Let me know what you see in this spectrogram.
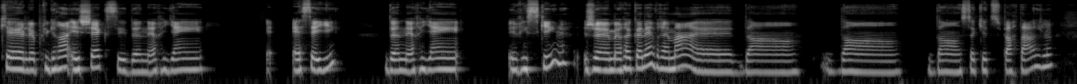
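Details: Adult woman who stutters, a speech-language pathology master's candidate speaking French, who says she stutters a lot during presentations; audible part-word repetitions; stuttering.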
